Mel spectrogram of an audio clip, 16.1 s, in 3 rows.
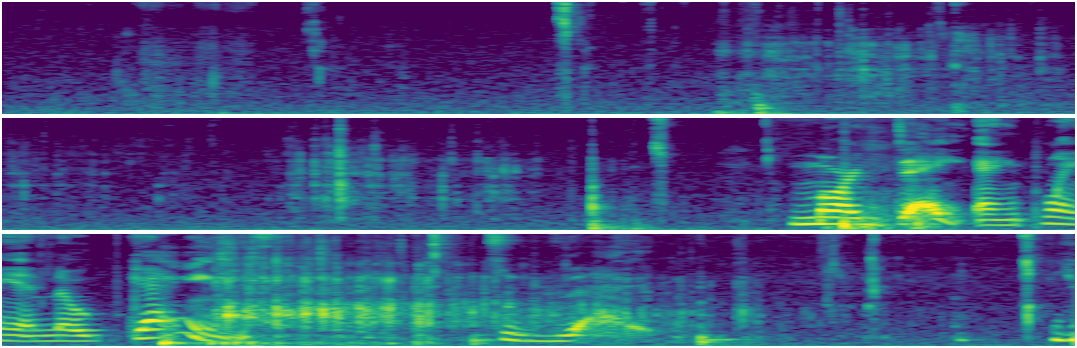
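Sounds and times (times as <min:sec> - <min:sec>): person chewing food: 0:01.5 - 0:01.7, 0:02.8 - 0:03.4, 0:14.3 - 0:16.0.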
